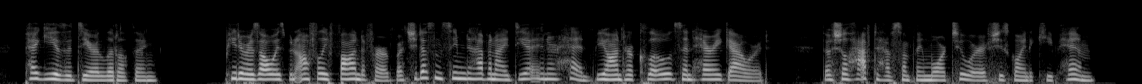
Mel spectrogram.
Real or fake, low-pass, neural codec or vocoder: real; 7.2 kHz; none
